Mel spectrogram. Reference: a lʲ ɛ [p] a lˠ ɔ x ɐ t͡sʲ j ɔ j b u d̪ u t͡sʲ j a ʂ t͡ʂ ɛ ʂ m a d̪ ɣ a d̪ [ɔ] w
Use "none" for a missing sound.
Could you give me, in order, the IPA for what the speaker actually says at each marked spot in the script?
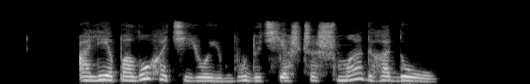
p, ɔ

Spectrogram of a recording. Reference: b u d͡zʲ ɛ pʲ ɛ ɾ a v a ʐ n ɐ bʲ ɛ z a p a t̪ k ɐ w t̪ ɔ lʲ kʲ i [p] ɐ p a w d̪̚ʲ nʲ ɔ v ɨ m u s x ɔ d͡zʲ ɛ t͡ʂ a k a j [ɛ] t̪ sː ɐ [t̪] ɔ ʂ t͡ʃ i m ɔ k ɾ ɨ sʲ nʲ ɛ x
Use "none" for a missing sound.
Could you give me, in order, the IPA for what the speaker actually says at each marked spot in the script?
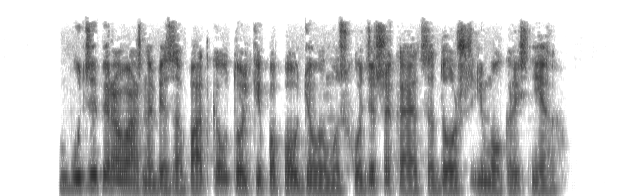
p, ɛ, d̪

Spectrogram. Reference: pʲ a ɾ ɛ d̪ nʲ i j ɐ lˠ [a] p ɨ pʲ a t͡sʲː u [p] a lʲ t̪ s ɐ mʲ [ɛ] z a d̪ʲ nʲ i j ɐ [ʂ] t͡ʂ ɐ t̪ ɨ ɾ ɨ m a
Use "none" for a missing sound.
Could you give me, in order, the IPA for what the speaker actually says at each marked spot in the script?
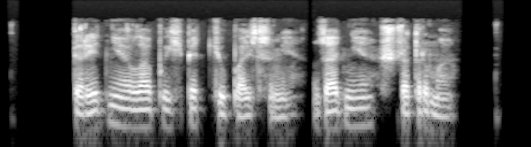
a, p, i, ʂ

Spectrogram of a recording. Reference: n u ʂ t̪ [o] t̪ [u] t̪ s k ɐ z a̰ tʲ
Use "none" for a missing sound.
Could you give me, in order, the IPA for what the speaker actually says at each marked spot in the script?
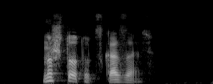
o, u

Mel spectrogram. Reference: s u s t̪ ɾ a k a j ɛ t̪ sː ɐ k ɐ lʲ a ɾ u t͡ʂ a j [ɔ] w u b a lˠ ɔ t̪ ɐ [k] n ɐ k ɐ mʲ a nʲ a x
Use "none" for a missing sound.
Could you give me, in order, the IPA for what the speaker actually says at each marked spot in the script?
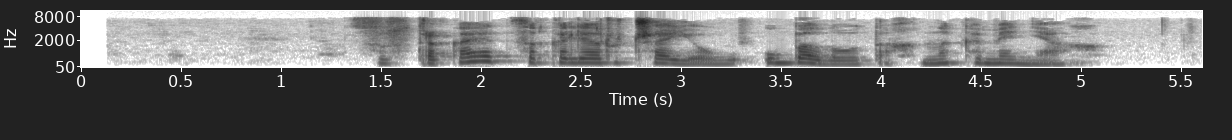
ɔ, x

